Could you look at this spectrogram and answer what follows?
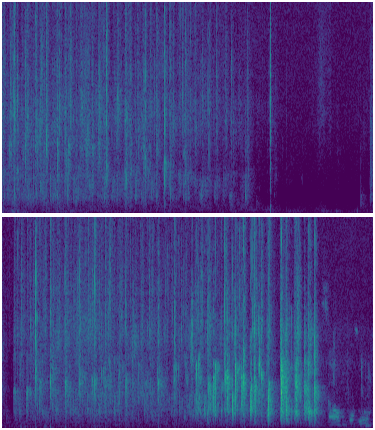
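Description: An audience at a lunchtime chamber music concert claps, fades to near silence, then resumes and builds into louder, denser applause before stopping sharply.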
